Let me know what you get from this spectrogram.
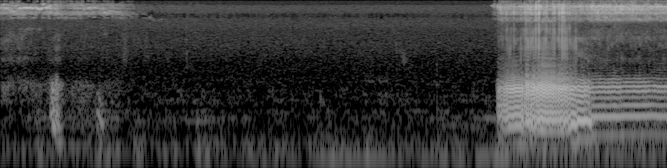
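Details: Pet dog snoring in its sleep: faint breathing and soft noises at first, then one loud, buzzy, wavering snore about a second long with a trailing hum.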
